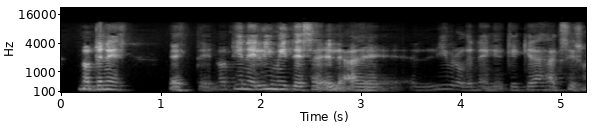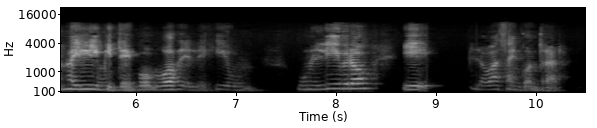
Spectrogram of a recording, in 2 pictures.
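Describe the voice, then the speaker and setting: A man's fairly slow delivery with big swings in loudness. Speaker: radio host. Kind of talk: news reading.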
